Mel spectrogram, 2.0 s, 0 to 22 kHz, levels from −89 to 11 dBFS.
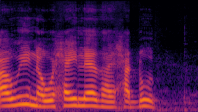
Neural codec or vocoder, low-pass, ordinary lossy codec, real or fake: codec, 44.1 kHz, 3.4 kbps, Pupu-Codec; none; none; fake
